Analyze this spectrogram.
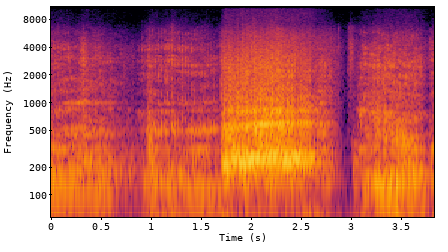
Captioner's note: roars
